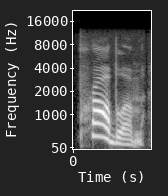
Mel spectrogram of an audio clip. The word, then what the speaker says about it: problem: Now, pronunciation tip. Remember where the stress goes? On problem.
